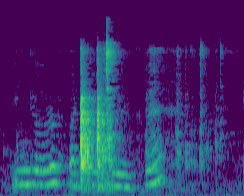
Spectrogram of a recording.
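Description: Hard pencil box clattering as it is handled and pulled out of its packaging, with a loud cluster of sharp knocks just under a second in.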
